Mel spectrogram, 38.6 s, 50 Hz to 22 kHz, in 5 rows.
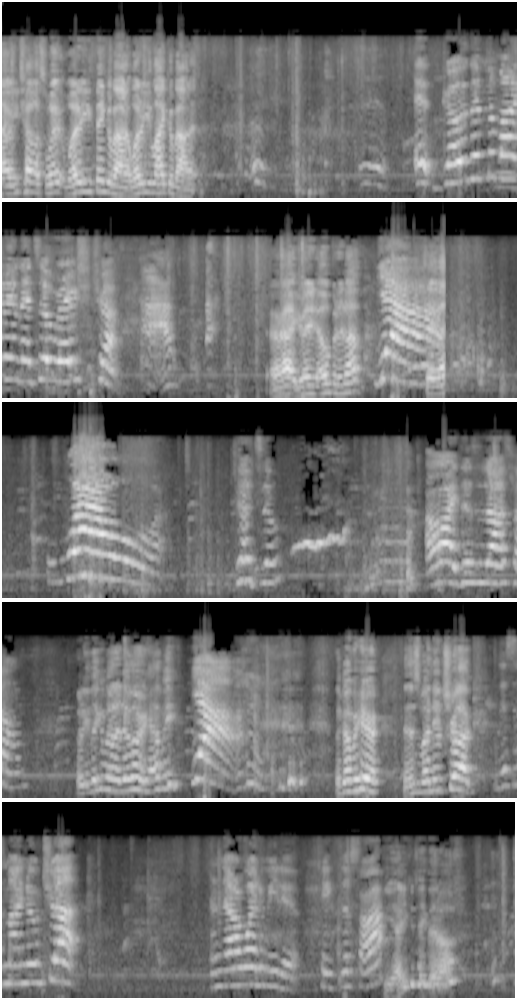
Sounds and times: Inside, small room: 0:00.0 - 0:38.6.

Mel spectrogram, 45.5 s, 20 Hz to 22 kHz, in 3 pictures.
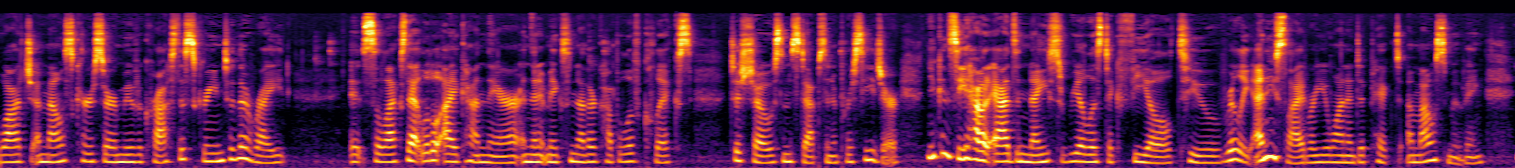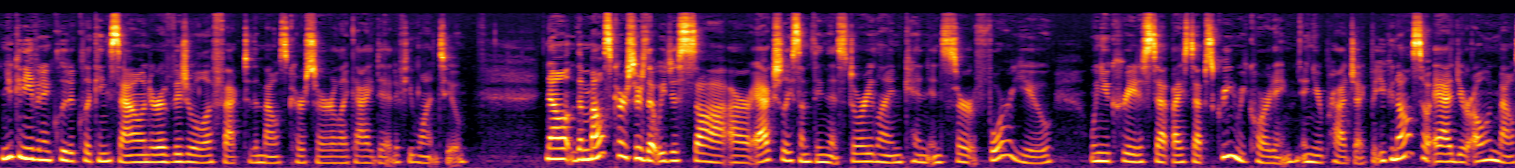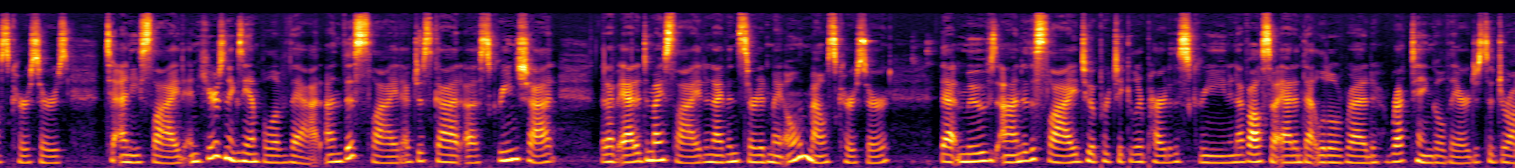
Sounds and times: Speech: 0:00.0 - 0:02.9, 0:03.5 - 0:19.8, 0:20.6 - 0:45.4.

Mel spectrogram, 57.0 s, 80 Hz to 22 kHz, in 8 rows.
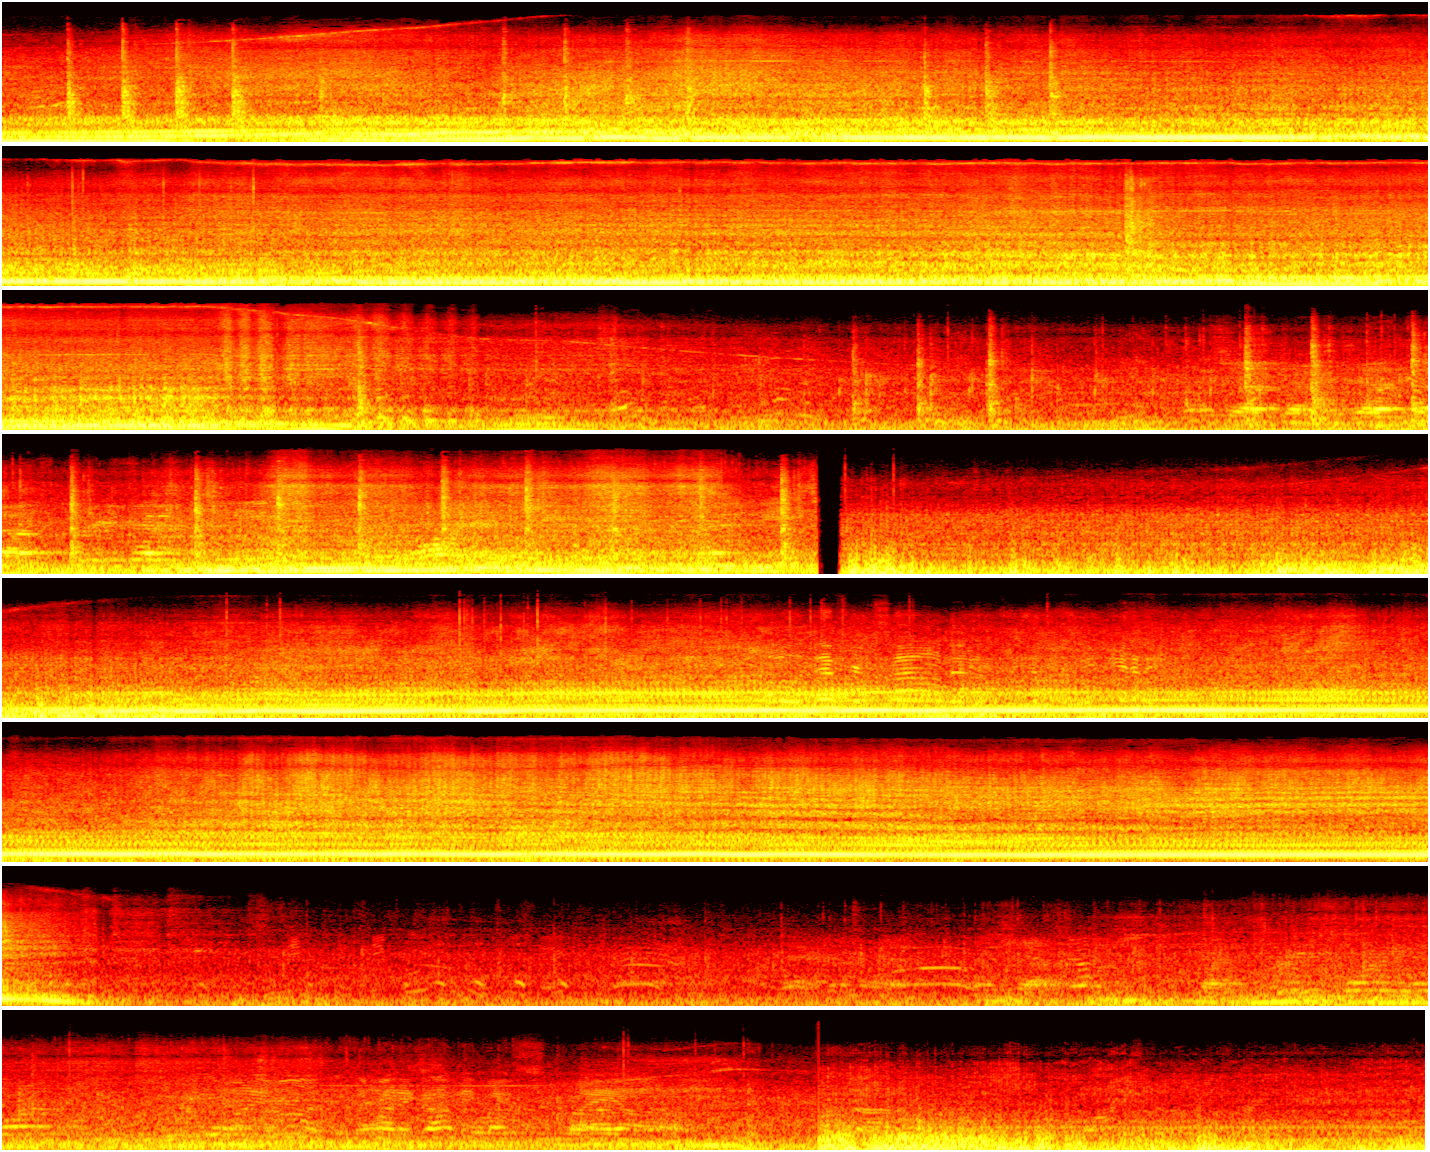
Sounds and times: Car: 0:00.0 - 0:57.0
Truck: 0:00.0 - 0:57.0
Speech: 0:20.2 - 0:22.8, 0:31.5 - 0:34.5, 0:45.8 - 0:53.4, 0:55.2 - 0:56.3.

